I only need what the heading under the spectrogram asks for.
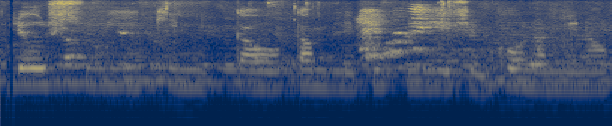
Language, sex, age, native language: Icelandic, male, 11, Icelandic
